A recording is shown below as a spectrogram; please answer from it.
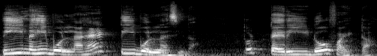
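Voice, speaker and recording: A man's voice: sits high, very animated, moderate pace, warm tone. A man teaching biology for an exam, asking questions and having students repeat terms. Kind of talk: exam-prep lecture.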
